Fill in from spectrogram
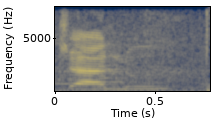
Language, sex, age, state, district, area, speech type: Hindi, female, 30-45, Madhya Pradesh, Seoni, urban, read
